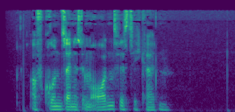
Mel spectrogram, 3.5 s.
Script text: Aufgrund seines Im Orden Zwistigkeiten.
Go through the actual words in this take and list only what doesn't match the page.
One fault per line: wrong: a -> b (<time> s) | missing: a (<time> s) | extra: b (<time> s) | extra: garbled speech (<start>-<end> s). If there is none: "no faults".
no faults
